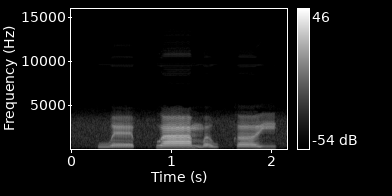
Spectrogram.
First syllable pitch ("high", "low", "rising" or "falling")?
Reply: low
